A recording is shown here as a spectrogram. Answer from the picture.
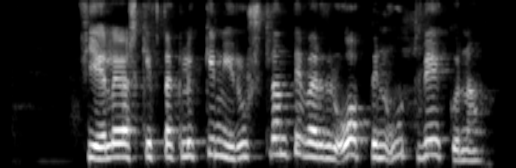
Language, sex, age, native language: Icelandic, female, 30-39, Icelandic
